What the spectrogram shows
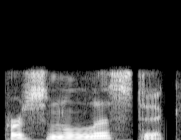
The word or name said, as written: personalistic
